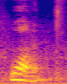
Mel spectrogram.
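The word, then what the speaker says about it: 我们: In natural, connected speech, a third tone loses its final rise and is pronounced as a low falling tone when it occurs mid-phrase. For example, woman becomes woman.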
